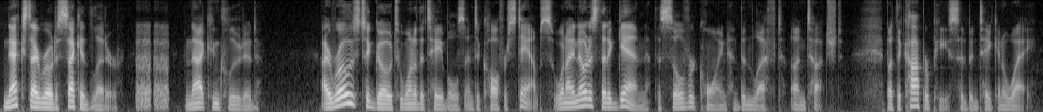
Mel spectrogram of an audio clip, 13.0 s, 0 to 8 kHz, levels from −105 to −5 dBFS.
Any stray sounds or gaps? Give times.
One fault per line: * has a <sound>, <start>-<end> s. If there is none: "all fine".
* has a laugh, 1.7-2.1 s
